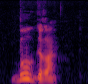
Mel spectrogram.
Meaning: 1. guy, dude, man, fellow, chap 2. wretch (miserable, luckless person) 3. imbecile; idiot 4. sodomite, bugger (homosexual)
- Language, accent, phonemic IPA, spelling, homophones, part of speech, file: French, France, /buɡʁ/, bougre, bougres, noun, LL-Q150 (fra)-bougre.wav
